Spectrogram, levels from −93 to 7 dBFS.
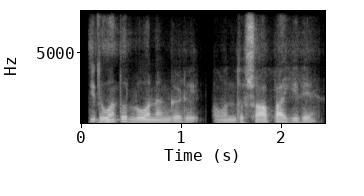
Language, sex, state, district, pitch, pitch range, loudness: Kannada, male, Karnataka, Koppal, 125 Hz, 125-130 Hz, -20 LUFS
